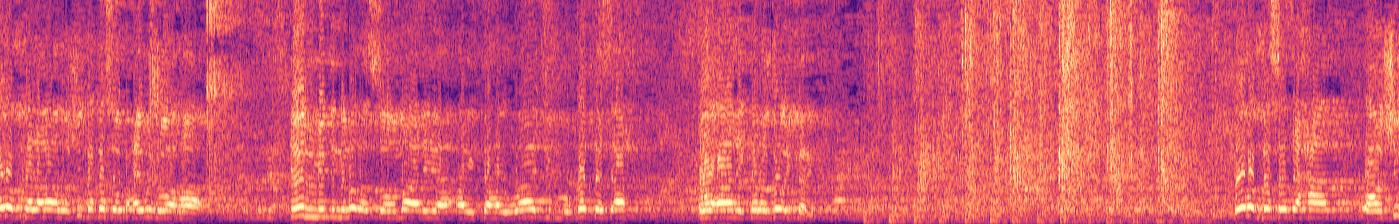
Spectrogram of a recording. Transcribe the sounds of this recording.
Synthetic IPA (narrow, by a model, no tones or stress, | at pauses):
ɔðɔb̚kʰɐlɐhaːðɔːʃɪlkʰɐkʰɐsɔːbɑħɛjwʊħuːɐɦaː | ɪnmɪd̪nɪmɐðɐsɔːmaːlɪjɐʔɛjt̪ʰɐɦɛjwaːt͡ʃɪbmʊqɑd̪ːɐsɐh | ɔːaːnɛjkʰɐlɐd̪ɔʔɪkʰɐɾɪn | qɔðɔb̚kʰɐsɐd̪ɛħaːd̪ | ɔːʃɪ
